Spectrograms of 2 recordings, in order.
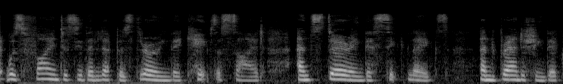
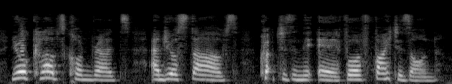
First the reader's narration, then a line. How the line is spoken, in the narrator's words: Ivan shouted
